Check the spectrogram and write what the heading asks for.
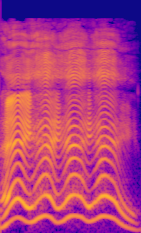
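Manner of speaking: high, drawn-out retold calling out; real loud calling. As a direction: call out to cut in on someone. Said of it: "real loud".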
